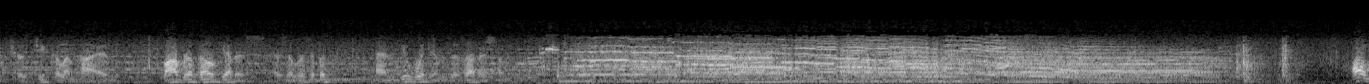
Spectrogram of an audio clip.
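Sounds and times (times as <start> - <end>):
speech: 0.4 - 7.5
wedding bells pealing: 2.6 - 12.4.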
